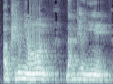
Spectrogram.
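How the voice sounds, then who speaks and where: A woman pastor giving a sermon, telling stories with lively, acted-out quotes. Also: fairly low pitch, takes it slowly, roomy sound. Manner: animated storytelling, acting out quoted voices. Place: church sanctuary.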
